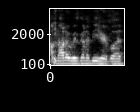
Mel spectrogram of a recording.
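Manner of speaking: mock yelling. Retelling telling a crying son to learn alone: imitating own past yelling. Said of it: "I'm yelling at them".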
